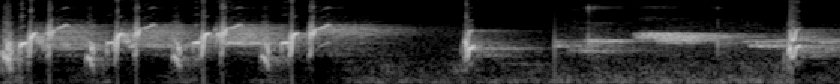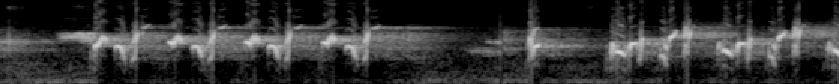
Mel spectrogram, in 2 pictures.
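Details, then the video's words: Lure recording of a sooty-headed bulbul in gacor ropel song: quick bouncing chirps, then a slower stretch of drawn-out whistled notes before rapid chirping resumes and builds toward the close. "Suara TRUCUKAN GACOR Ropel Ngalas Pancingan Trucukan Agar Bunyi"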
